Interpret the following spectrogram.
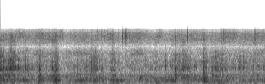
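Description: Sewer inspection camera's push cable being drawn back through the pipe, giving an irregular mechanical clicking and rattling.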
